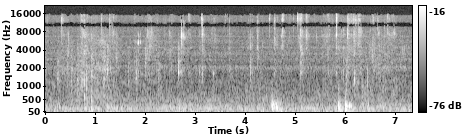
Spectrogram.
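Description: Faint chewing on soft songpyeon rice cake, with small wet clicks and two louder bites about four and a half and six seconds in.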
